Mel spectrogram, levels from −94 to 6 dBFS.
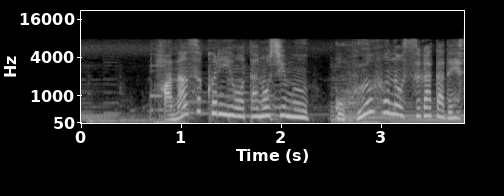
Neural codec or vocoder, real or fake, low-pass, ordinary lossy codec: none; real; none; none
